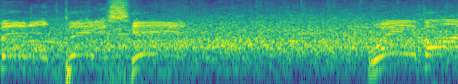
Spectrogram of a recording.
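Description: Baseball broadcast audio: a steady stadium crowd murmur with a faint announcer's voice, over a scatter of soft, dull low thuds.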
